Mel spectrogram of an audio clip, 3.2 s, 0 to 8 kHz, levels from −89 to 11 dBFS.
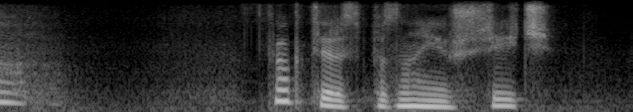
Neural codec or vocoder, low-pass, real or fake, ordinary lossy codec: codec, 16 kHz, about 1 kbps, DyCAST, with the encoder's durations; 7.2 kHz; fake; Opus, 32 kbps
